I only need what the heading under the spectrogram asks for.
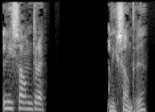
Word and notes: Lysandre: Dutch

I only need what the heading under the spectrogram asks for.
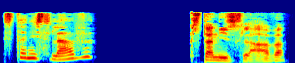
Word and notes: Stanislaw: French

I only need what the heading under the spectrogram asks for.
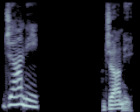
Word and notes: giani: German

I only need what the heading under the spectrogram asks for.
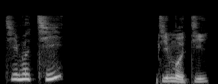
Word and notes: timothy: French

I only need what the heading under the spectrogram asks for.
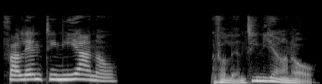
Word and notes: valentiniano: Dutch

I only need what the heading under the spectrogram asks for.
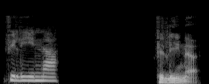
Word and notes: philina: German

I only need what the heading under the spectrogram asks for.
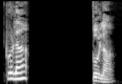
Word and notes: paulin: French

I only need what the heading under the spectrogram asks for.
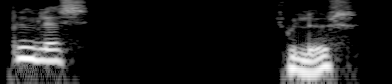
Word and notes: paulus: Dutch

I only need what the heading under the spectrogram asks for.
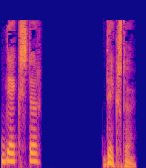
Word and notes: dexter: Dutch

